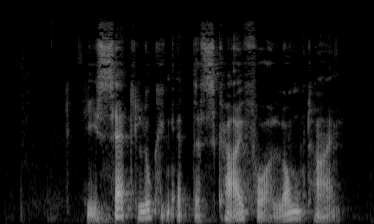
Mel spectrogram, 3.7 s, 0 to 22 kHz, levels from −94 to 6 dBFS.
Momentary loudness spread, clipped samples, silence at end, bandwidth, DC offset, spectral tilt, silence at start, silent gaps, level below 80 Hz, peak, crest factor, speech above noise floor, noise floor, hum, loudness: 11 LU; under 0.1%; 0.35 s; 15 kHz; under 0.1%; -5 dB/octave; 0.85 s; none; -70 dBFS; -16 dBFS; 24 dB; 36 dB; -75 dBFS; none; -39 LUFS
